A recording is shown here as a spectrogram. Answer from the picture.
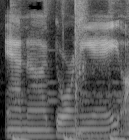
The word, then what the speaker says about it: Anna Dornier: either The Sugar Rebel on Facebook or Anna Dornier on Facebook.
